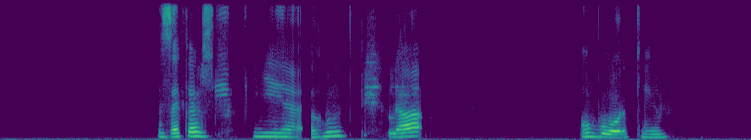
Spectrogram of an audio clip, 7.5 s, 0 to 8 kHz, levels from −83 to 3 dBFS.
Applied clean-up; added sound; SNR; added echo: neural diffusion model UNIVERSE++.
